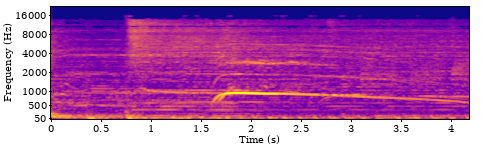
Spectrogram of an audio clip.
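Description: Live band music: a saxophone lead over bass and drums, holding one long note that scoops up about a second and a half in and then slowly slides downward.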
